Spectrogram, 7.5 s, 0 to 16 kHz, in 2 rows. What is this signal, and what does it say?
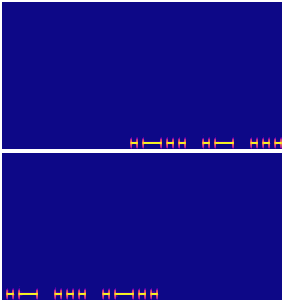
Morse code, heard as a keyed tone, about 15 wpm, 700 Hz. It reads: LA4SL
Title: DXCC-100 Call Signs - 5 Characters - Repeated 3x - 15wpm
